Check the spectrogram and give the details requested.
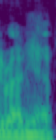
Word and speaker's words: rodeo: We can't decide if it's pronounced rodeo or rodeo. Do you have any thoughts on that? When it comes to country music, it's definitely rodeo.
